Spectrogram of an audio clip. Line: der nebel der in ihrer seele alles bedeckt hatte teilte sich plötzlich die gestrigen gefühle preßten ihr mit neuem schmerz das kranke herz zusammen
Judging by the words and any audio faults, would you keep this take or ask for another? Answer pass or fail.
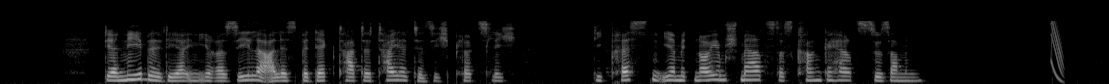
fail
